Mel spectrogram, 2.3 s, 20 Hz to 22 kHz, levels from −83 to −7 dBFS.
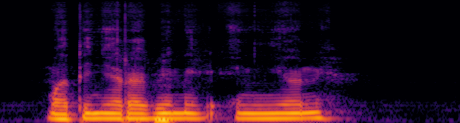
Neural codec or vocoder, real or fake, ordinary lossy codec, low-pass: codec, 44.1 kHz, 7.8 kbps, Pupu-Codec; fake; none; none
